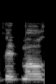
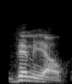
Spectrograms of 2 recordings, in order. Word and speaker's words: Vimeo: helps you mount more if it's watched on vidmo than youtube i imagine right so you can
